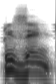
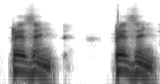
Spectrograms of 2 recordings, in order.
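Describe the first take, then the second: First: "present" as a verb, stress on SENT; stress on second syllable. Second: "present" as a noun, PRE strong; stress on PRE. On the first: Teacher shows the verb "present", stressed on SENT. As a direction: hit SENT in "present", first syllable reduced. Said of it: "second syllable पर stress देंगे". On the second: Teacher shows the noun "present", stressed on PRE. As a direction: stress the first syllable of "present", second one reduced. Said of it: "pre पर दे देंगे तो वो बन जाएगा noun". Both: Shown as a demonstration.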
